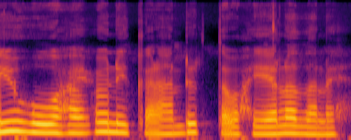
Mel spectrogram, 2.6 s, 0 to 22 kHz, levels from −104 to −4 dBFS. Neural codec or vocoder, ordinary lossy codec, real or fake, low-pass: vocoder, 44.1 kHz, 128 mel bands every 256 samples, BigVGAN v2; none; fake; 19.8 kHz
